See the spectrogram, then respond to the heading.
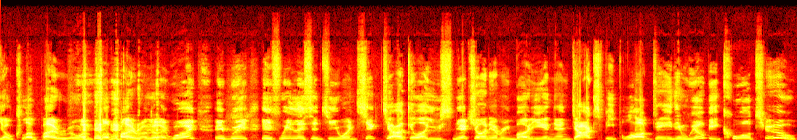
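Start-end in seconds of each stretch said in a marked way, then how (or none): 0.0-1.8 lame, dorky put-on wannabe voice, ridiculing. Talking about TikTok fans, the speaker mocks some dork, putting on a dorky voice. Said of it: "some dork is".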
